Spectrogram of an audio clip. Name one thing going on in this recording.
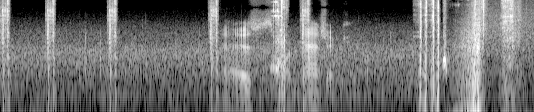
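Short game menu blips click one after another.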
